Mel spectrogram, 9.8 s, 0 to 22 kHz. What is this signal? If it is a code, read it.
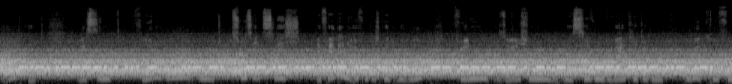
Morse code, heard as a keyed tone, hand-sent with a paddle, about 35 wpm, 720 Hz, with heavy radio static, a narrow filter and speech in German. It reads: C'EST UN MAUVAIS MOMENT POUR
